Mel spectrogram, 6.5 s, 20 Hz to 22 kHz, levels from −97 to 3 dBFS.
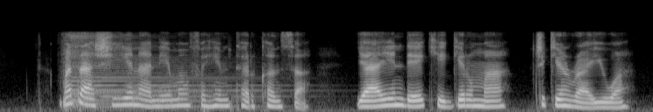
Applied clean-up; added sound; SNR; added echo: none; Acoustic guitar / Strum; 15 dB; none.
